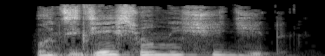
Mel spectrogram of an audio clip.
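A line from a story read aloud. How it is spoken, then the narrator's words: Whisper. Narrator (Russian): шепнул Номинорих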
